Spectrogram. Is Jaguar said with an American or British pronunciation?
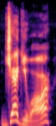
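British. The word has a British pronunciation. The speaker calls it right. "It's Jaguar. If you're gonna pronounce it right"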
